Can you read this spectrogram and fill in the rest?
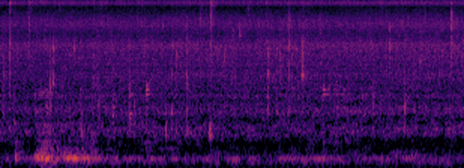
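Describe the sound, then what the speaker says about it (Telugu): Green chillies fry in a pan with cumin, a soft steady sizzle with faint crackles and pops running throughout, quiet and close, with no voices. "వేసి దీన్ని బాగా వేయించుకుందాం"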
